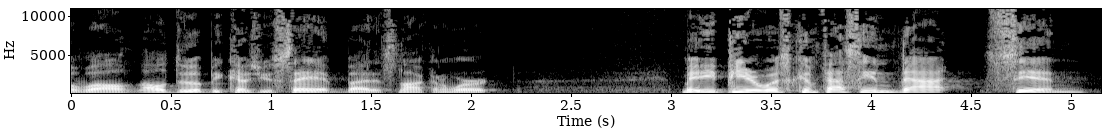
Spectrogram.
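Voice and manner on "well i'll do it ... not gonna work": reluctantly going along, doubting it works; begrudging. Retold or imitated. Peter answering Jesus about the nets, begrudging and doubtful. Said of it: "he kind of begrudgingly did so".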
